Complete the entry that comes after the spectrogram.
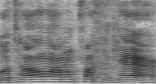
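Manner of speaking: ordinary talk, nothing marked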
